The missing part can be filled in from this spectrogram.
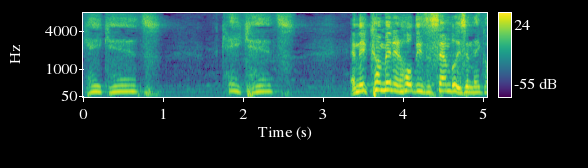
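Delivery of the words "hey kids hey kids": mock saccharine, very slow, sugary sweet kid-talk voice. Imitating school assembly visitors greeting the kids, imitating a sugary sweet voice. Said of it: "they just talk in this voice like".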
